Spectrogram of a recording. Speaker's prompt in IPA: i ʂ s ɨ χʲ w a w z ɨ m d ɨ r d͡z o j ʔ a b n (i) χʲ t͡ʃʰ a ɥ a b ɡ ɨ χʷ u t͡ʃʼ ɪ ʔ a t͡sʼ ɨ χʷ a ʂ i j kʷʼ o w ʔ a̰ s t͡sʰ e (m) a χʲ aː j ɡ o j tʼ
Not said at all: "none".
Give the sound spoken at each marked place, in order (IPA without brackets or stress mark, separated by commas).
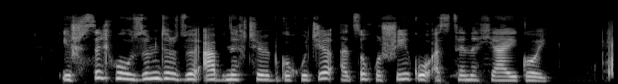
a, n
